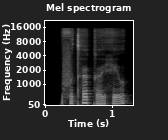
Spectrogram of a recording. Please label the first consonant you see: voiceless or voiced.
voiceless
